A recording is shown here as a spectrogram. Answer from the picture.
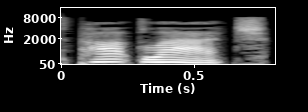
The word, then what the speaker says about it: potlatch: ban, pronounced as potlatch.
